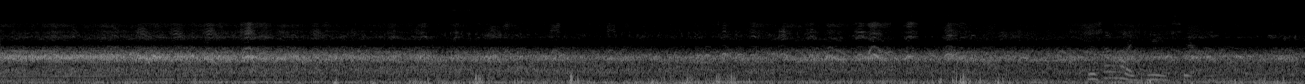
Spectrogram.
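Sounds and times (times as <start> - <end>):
flock of crows cawing: 0.0 - 13.0.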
